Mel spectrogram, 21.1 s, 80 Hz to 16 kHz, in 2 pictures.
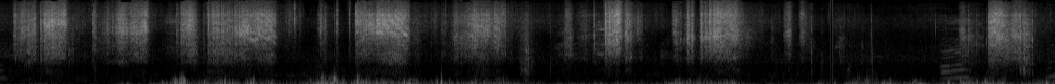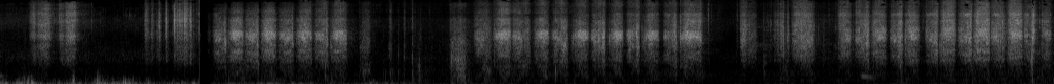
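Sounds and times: fast scraping on hard surface: 0:00.0 - 0:08.4, 0:15.0 - 0:21.0.

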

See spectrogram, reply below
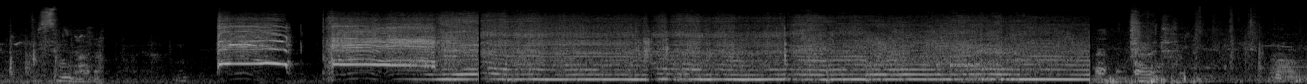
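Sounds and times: immersion blender motor whine: 0:02.2 - 0:10.9.

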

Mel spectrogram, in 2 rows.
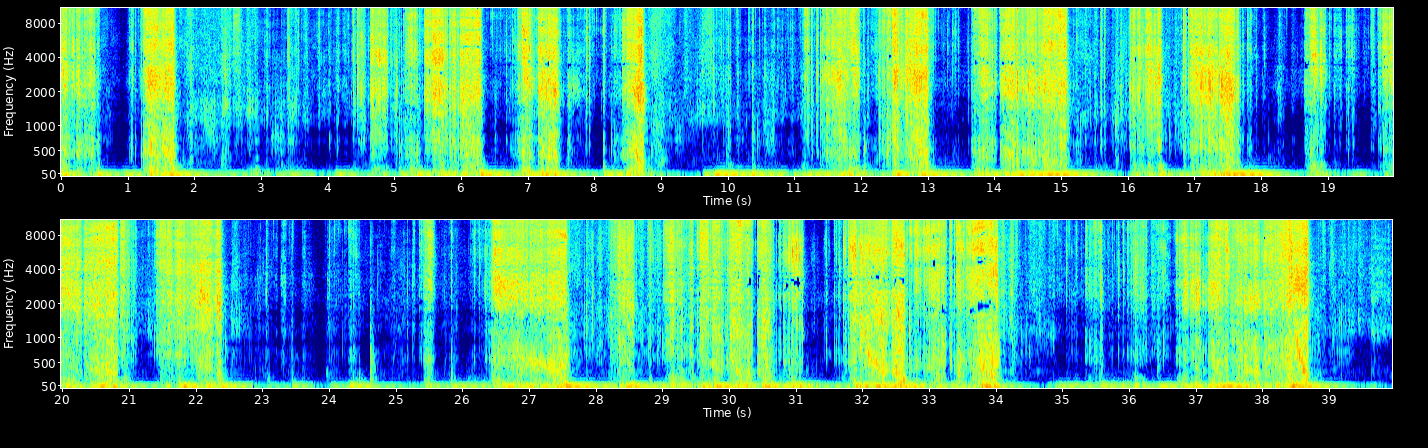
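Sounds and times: velcro ripping: 0:00.0 - 0:01.9, 0:04.4 - 0:08.8, 0:11.2 - 0:13.1, 0:13.7 - 0:15.2, 0:16.0 - 0:17.8, 0:19.7 - 0:22.6, 0:26.2 - 0:34.4, 0:35.3 - 0:39.3.

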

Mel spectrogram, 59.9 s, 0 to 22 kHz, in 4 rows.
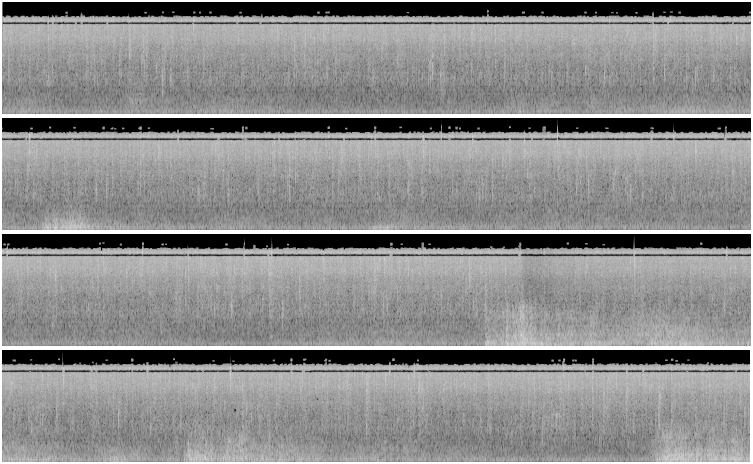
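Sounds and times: steady rain: 0:00.0 - 0:59.9
thunder rumbling: 0:39.6 - 0:46.0, 0:48.5 - 0:53.9, 0:57.9 - 0:59.9.

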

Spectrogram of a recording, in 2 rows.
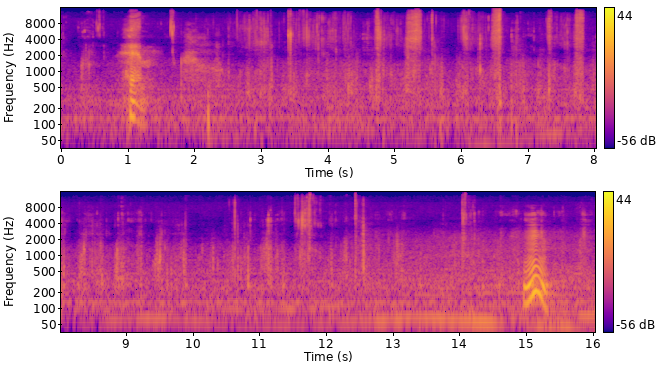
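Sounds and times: wet chewing smacks: 0:02.5 - 0:10.0
person slurping noodles: 0:05.0 - 0:05.6.

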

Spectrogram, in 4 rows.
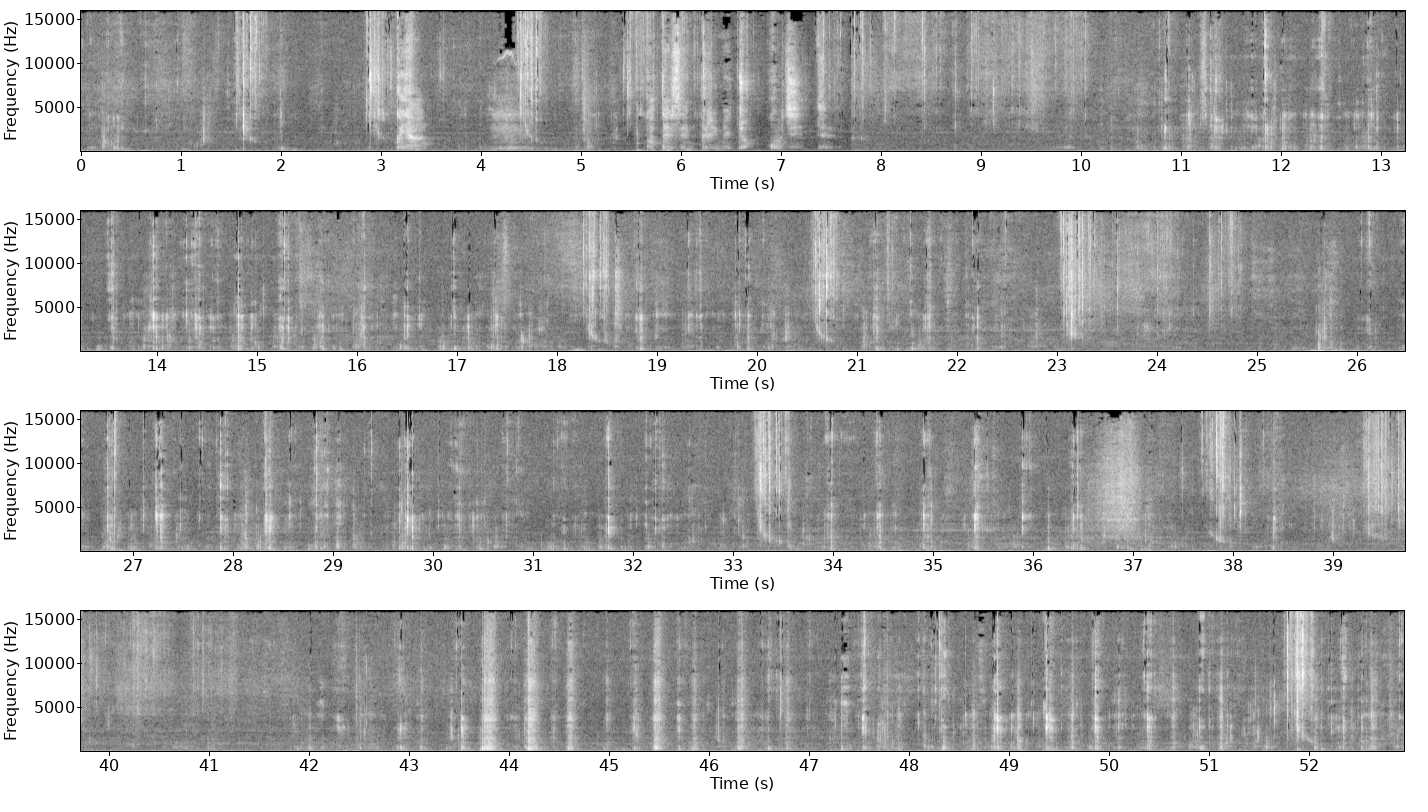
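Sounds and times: steady low hum: 0:00.0 - 0:52.9
chewing with wet mouth clicks: 0:01.2 - 0:05.8, 0:41.8 - 0:52.9.

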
